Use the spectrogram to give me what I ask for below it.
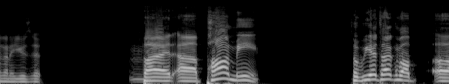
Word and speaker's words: Pawmi: Pawmi. But yeah, Pawmi.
